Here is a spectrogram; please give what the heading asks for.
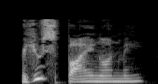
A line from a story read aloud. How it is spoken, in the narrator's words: I asked indignantly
